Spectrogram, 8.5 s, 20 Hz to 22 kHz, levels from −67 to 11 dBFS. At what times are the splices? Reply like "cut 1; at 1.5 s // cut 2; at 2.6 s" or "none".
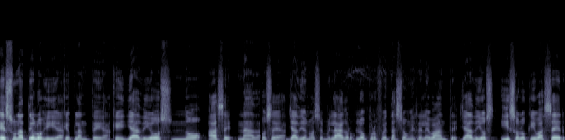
cut 1; at 1.1 s // cut 2; at 2.5 s // cut 3; at 4.1 s // cut 4; at 5.3 s // cut 5; at 6.8 s

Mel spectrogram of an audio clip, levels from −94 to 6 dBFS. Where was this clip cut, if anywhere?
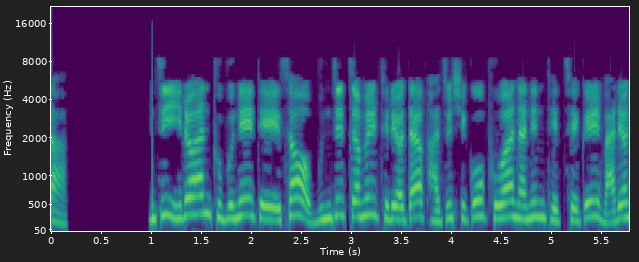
cut 1; at 1.0 s

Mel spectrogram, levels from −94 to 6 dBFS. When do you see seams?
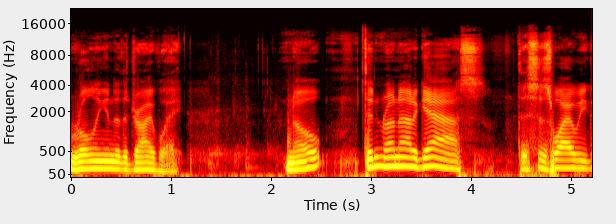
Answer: cut 1; at 1.8 s // cut 2; at 4.3 s

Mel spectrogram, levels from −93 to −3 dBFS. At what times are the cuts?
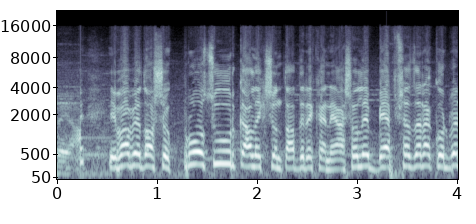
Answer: none

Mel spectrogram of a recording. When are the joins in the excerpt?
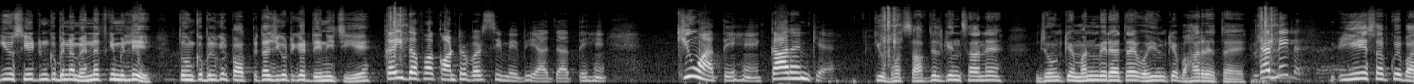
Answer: cut 1; at 3.8 s // cut 2; at 8.7 s // cut 3; at 12.5 s

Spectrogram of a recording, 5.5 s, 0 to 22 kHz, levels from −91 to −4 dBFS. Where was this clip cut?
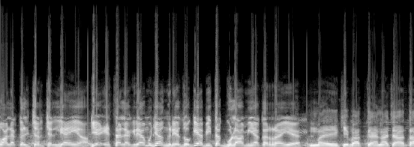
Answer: cut 1; at 1.2 s // cut 2; at 4.0 s

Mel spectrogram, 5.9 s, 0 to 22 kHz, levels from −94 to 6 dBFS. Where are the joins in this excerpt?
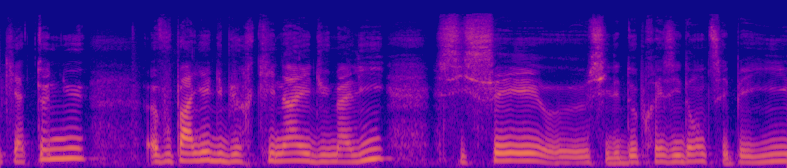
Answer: none

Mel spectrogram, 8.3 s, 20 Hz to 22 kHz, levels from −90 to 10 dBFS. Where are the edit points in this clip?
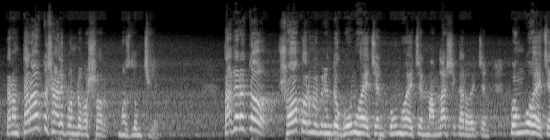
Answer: none

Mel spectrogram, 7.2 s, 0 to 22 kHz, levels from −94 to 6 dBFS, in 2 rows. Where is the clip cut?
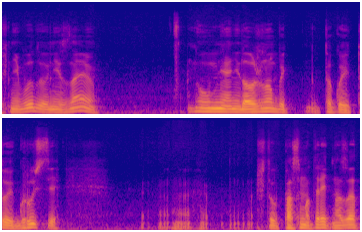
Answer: none

